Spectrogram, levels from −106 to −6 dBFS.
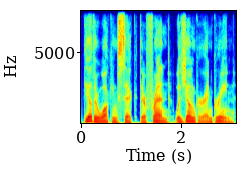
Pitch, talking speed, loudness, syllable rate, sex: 90 Hz, 195 wpm, -20 LUFS, 4.6 syllables/s, male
